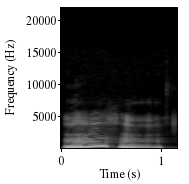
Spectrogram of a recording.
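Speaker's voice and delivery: ordinary delivery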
